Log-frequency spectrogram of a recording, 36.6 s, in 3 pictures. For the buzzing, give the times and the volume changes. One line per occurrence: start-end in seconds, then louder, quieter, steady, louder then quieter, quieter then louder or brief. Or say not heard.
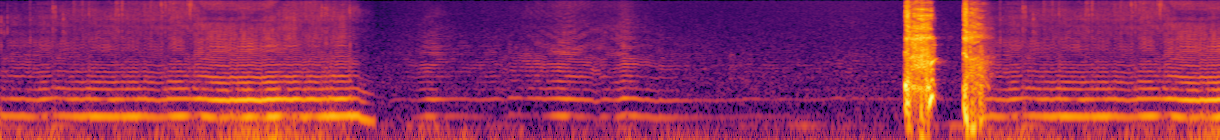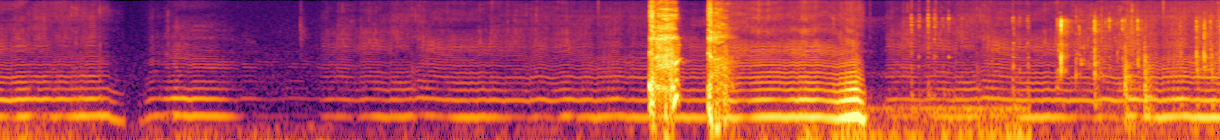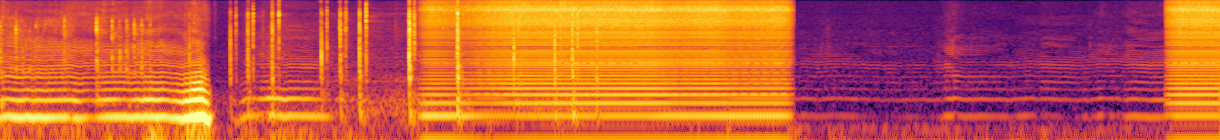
0.0-36.5 louder then quieter.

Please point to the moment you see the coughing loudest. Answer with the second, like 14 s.
19 s.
